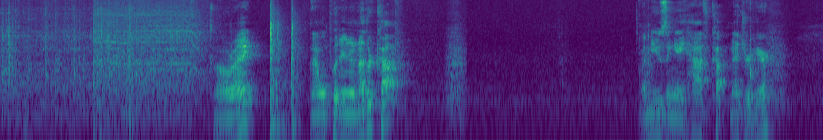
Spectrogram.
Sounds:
Blender

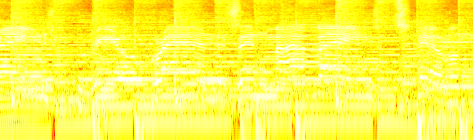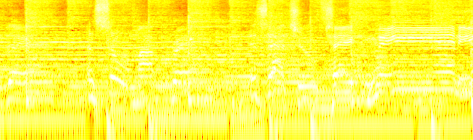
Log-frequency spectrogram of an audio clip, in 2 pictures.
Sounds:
Music

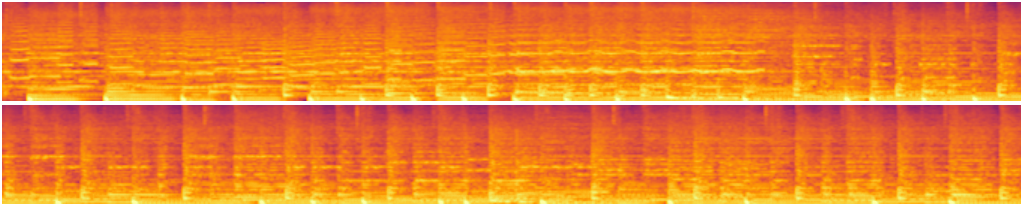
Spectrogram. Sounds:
Music

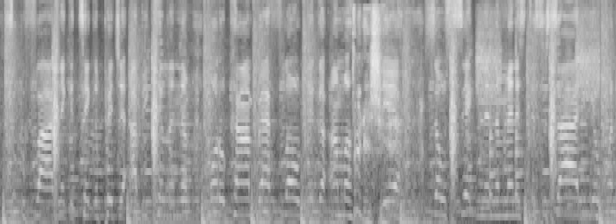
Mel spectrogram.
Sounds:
Music, Violin, Musical instrument

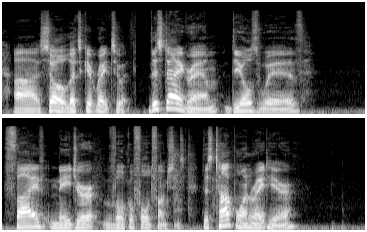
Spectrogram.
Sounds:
Speech

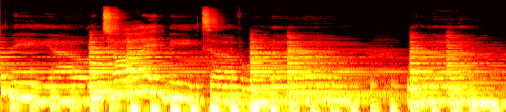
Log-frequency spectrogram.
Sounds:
Female singing, Music

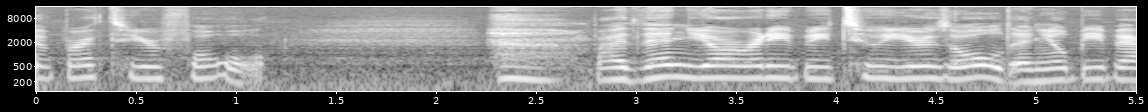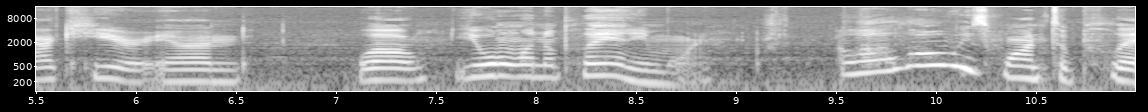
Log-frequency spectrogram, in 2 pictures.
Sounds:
Speech

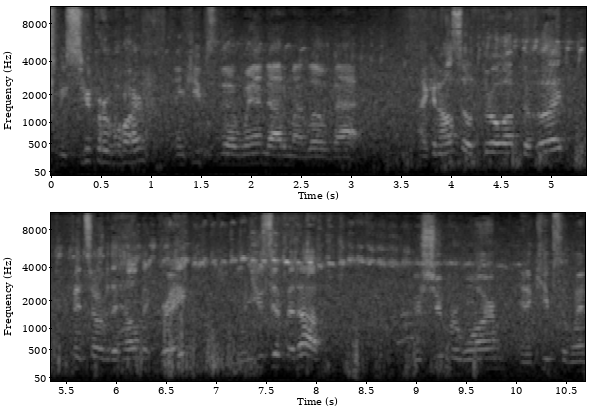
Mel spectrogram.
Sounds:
Speech

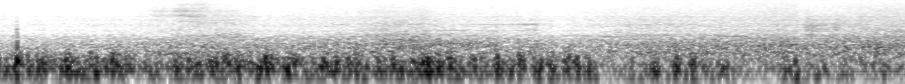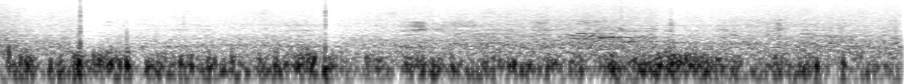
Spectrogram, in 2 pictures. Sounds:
Speech

